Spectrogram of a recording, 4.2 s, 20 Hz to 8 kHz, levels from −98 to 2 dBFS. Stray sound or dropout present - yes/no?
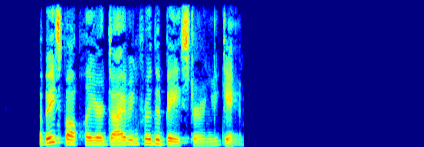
no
